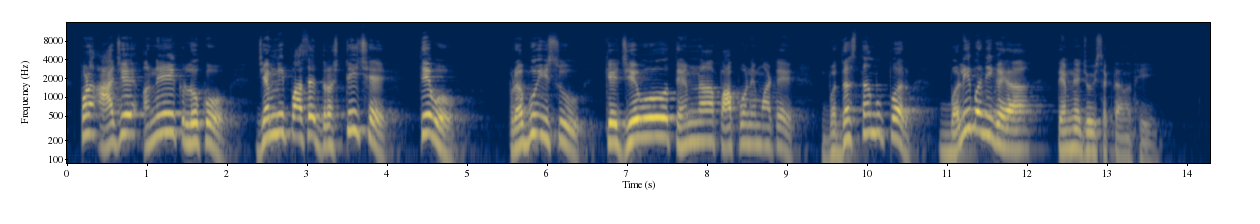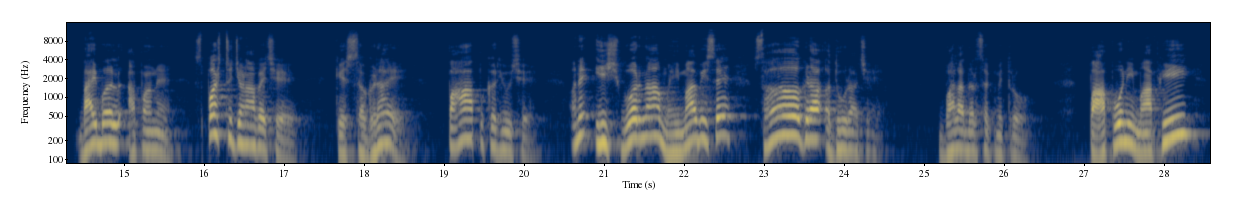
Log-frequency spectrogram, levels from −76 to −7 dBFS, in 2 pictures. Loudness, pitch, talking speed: -24 LUFS, 180 Hz, 95 wpm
